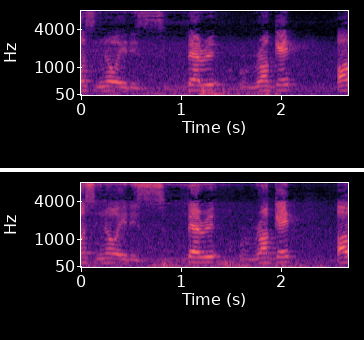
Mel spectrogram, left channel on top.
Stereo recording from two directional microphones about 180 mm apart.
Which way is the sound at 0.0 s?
35° right (ahead or behind).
